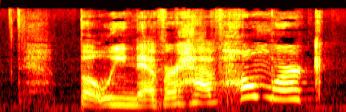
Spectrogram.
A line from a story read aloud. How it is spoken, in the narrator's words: Virginia said cheerfully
